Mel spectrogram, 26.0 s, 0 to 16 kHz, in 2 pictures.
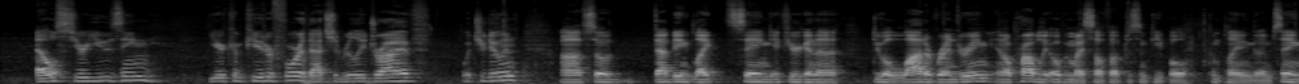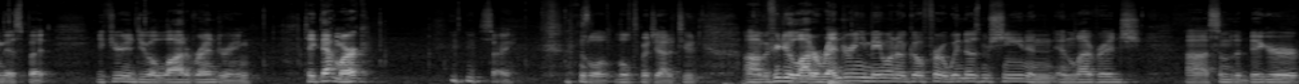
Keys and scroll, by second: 10.3 space, 12.0 m, 16.1 space, 16.8 m.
